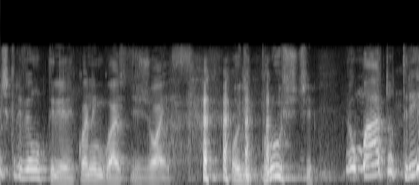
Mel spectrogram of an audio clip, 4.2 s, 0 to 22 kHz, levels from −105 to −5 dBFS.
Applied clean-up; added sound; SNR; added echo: none; none; none; none.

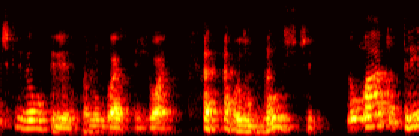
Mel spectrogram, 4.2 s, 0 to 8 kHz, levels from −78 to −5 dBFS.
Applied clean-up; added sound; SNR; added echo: neural mask model DeepFilterNet 3.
